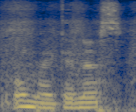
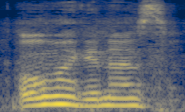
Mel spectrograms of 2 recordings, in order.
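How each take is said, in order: First: Said in the usual way. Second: "Oh my goodness" bursting out much louder and higher; a real squeal of excitement at the doll; excited burst. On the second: Real, not acted. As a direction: let it explode with delight. Overwhelmed unboxing the doll.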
